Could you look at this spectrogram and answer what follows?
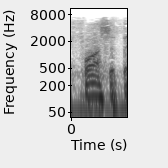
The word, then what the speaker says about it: Faucett: Fawcett Airlines, F-A-U-C-E-T-T, Fawcett, if you prefer that. Fawcett, they pronounce it there, which was formed by an American who is now dead.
